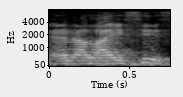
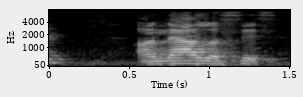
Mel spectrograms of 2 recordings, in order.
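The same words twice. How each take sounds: First: The vowel after the L is a full vowel. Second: The vowel after the L is a weak schwa. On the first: The speaker calls it wrong. "इस तरीके से नहीं पढ़ना चाहिए" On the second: The speaker calls it right. "ल के बाद आधा अ है, जिसको पढ़ेंगे एनालिसिस"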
